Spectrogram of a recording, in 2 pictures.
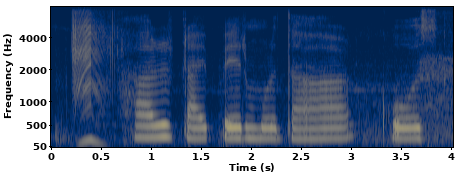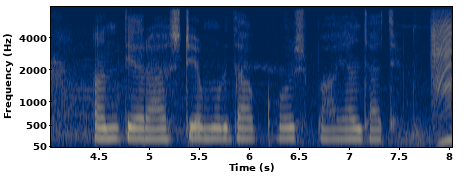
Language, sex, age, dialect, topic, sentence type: Magahi, female, 41-45, Northeastern/Surjapuri, banking, statement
